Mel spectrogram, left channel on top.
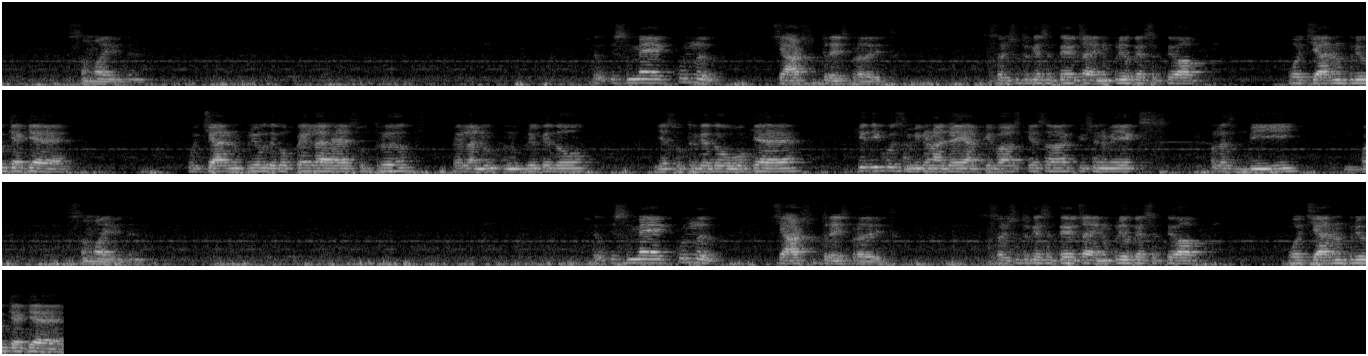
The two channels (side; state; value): right; drops out; at 14.3 s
